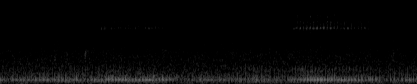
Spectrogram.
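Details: Low buzzing purr from contented foster kittens napping after lunch, filmed Friday 18th December. It pulses with breathing, rising on each breath roughly every two seconds, with a faint airy hiss.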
